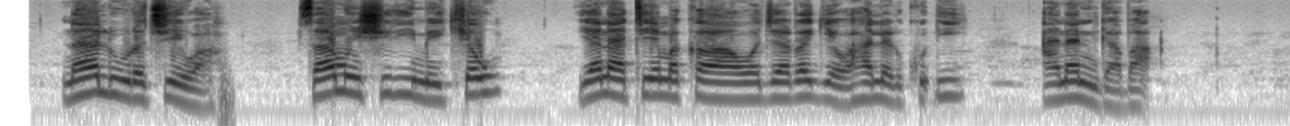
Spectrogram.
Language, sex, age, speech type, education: Hausa, male, 15-29, read, primary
